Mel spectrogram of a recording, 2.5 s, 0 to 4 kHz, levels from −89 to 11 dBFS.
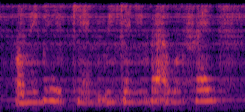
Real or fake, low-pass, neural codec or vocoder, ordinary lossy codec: fake; 3.6 kHz; vocoder, 22.05 kHz, 80 mel bands, HiFi-GAN; none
